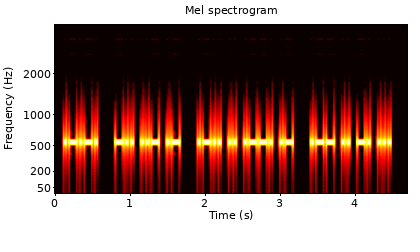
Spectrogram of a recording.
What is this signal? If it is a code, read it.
Morse code, heard as a keyed tone, about 36 wpm, 550 Hz. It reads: <AR> DUA LIPA WINS
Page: News headlines in Morse code at 35 wpm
